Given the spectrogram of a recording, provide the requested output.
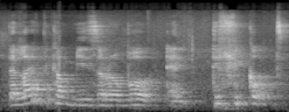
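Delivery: ordinary delivery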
